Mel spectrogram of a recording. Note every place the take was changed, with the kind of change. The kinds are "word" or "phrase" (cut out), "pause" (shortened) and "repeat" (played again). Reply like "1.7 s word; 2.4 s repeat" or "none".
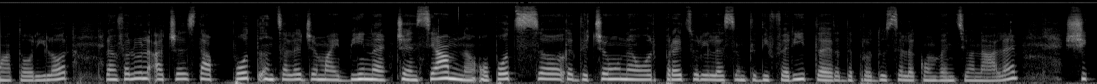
1.1 s word; 3.9 s pause; 4.9 s phrase; 5.6 s word; 8.3 s word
